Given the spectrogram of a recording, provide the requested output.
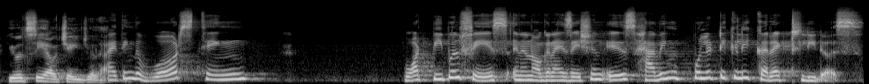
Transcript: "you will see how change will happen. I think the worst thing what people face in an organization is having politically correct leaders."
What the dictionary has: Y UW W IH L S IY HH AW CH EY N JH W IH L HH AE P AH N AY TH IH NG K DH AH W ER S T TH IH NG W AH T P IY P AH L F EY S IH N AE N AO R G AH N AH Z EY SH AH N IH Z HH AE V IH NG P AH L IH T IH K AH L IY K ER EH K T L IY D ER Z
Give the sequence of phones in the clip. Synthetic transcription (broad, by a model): Y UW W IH L S IY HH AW CH EY N JH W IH L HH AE AH IH T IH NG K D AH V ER S T T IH NG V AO T P IY P AH L F EY S IH N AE N AO R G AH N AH Z EY SH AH N IH Z HH AE V IH NG P AH L IH T IH K AH L IY K ER EH K T L IY D ER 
